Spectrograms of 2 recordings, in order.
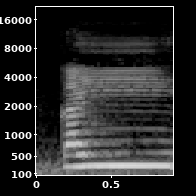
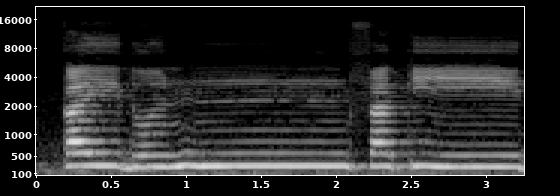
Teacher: या साकिन से पहले जबर है, हरूफे लीन है, जल्दी और नरमी से पढ़ेंगे।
